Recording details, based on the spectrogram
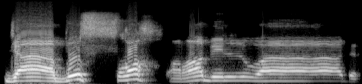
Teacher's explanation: با کو صاد کے ساتھ ملنا ہے نا, جابوا الصخر, صاد کو فل کریں, فل ساؤنڈ, اس میں تفخیم پیدا کریں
